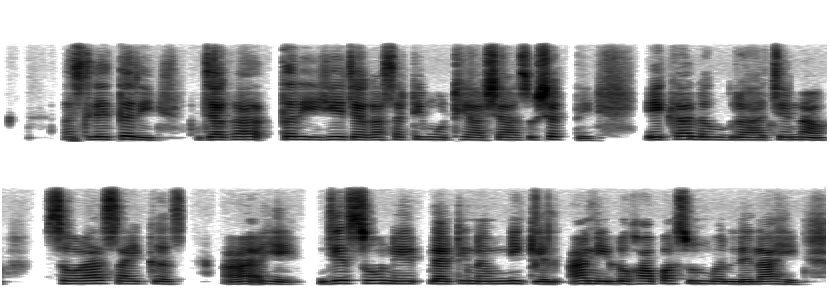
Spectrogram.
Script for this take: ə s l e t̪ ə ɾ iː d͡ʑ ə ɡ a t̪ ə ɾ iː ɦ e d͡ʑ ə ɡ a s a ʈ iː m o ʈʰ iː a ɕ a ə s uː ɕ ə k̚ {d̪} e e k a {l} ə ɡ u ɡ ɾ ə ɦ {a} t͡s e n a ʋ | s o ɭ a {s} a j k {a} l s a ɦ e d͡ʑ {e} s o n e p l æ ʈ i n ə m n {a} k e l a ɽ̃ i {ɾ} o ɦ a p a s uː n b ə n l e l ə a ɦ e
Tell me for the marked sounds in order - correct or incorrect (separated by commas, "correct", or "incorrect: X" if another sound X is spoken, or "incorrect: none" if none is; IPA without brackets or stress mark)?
incorrect: t̪, correct, correct, correct, incorrect: ə, correct, incorrect: i, incorrect: l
